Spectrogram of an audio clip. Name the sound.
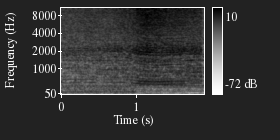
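Impaler car engine in GTA FiveM drag race, video game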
